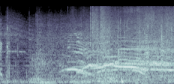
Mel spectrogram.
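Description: Drawn-out shouted whoops from more than one voice, starting about a second in and held to the end, over background music.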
